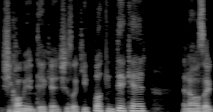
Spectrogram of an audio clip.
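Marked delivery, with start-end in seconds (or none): 1.0-1.8 high-pitched imitation of a cursing woman; hammed-up high voice; mock angry neighbour. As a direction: mimic her swearing back, pitched way up. Imitating neighbour girl's insult.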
